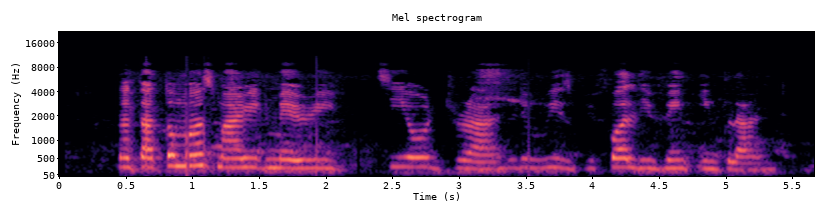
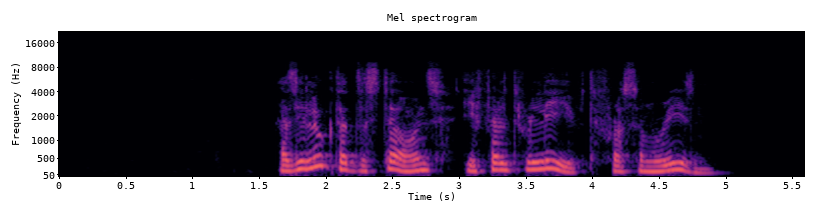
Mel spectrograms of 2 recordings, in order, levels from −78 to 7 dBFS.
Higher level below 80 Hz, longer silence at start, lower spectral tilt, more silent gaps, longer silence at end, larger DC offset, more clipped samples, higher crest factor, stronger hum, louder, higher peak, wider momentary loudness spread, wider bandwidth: about the same, -62 dBFS vs -66 dBFS; second, 0.45 s vs 1.65 s; second, -4 dB/octave vs -7 dB/octave; neither; second, 0.3 s vs 0.7 s; neither; neither; about the same, 20 dB vs 18 dB; neither; first, -21 LUFS vs -27 LUFS; first, -2 dBFS vs -12 dBFS; first, 16 LU vs 9 LU; about the same, 10.5 kHz vs 9.6 kHz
